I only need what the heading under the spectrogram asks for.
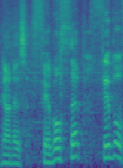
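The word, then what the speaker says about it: Fblthp: in it it's been really like known as fibble thip fibble fibble FIP yeah fibble yeah and it's been so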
